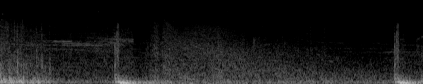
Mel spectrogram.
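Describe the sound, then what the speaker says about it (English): In a WWI strategy game set at the Gallipoli landings, gunfire and artillery go off: three heavy booms, well apart, rise out of a low, rumbling battle noise. "Continuously shooting here."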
